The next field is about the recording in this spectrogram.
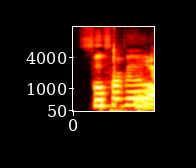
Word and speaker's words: Stouffville: So it's called Stouffville. – I was right. I was so right. – But it is spelled Stouffville. And so if you speak English, it looks like Stouffville.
